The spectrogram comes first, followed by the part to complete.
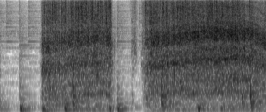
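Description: Cartoon electric juicer motor whirring and grinding in two runs: a short one about half a second in, then a longer, louder one from about two seconds in. The machine is overloaded with whole lemons and straining to the point of smoking.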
